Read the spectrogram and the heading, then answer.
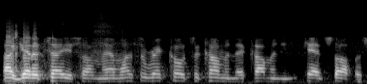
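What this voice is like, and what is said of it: Boston accent. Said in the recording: “a crazy Englishman like you with a Boston accent”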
